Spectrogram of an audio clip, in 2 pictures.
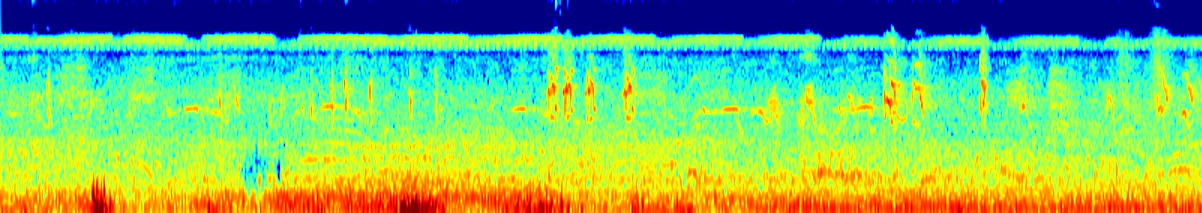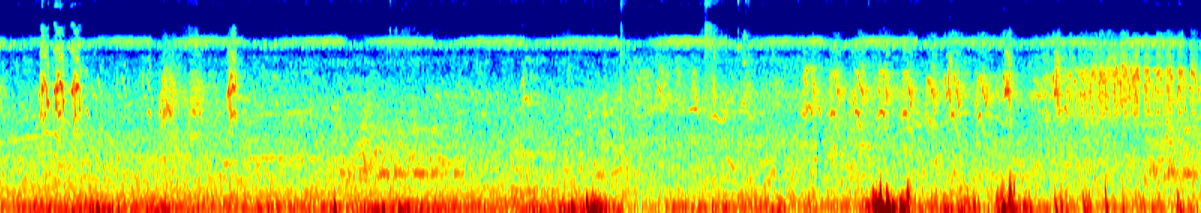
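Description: Baya weavers chirping around their hanging woven nests: scattered short, high chirps that thicken into a denser chatter near the end. A few brief low thumps are the loudest sounds.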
